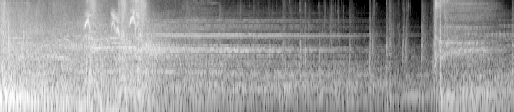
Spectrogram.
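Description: A fiery spell blast in the Hogwarts Legacy video game: a loud booming burst with crackling debris at the start, decaying into a rumbling tail, then a second sharp crack near the end amid game sounds.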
